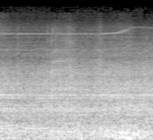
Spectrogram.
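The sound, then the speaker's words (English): A truck engine rumbles steadily, a dense, continuous low roar with a hissing wash on top that holds even throughout, with no voices. “It's kind of nice when the truck's around. I feel safe with that very loud noise.”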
